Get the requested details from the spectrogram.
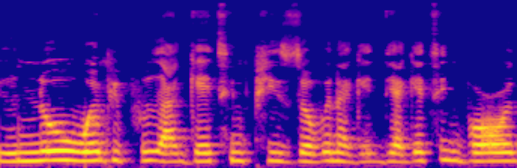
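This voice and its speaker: This woman has a normal speaking voice at medium pitch, with fairly even intonation and a fairly quick pace. The recording is very clean, with a silent background. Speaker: teacher. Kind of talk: lecture.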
